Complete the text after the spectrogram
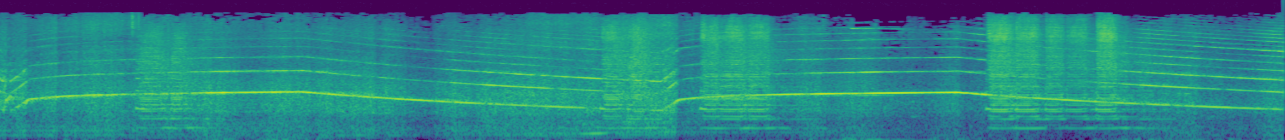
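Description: A fire truck's air horn blasts in short bursts.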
